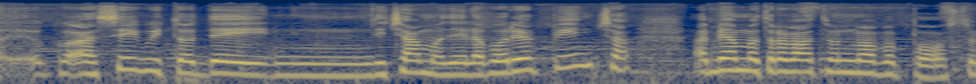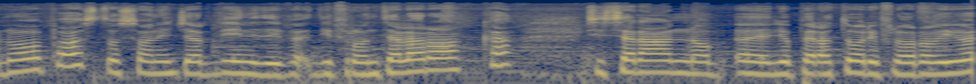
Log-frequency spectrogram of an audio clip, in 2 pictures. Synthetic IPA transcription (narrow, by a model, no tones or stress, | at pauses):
asːeːɡwit̪od̪ejd̪it͡ʃaːmod̪ejlavoːɾialpint͡ʃa | abjaːmot̪ɾovaːt̪ounːwɔːvopɔst̪oulnwɔːvopɔst̪osoːnoid͡ʒard̪iːnid̪ifɾont̪ealːaɾɔkːa | t͡ʃisaɾanːoʎopeɾat̪oːɾifloɾovi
